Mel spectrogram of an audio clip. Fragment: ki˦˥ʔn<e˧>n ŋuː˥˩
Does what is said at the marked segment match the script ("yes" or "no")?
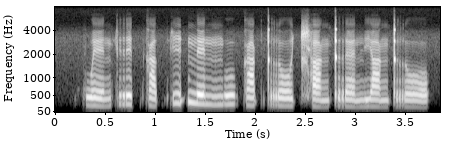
yes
